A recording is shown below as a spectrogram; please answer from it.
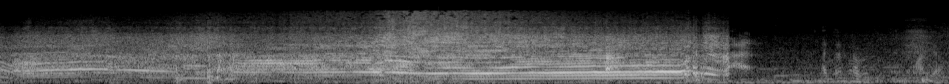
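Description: A classic race car at the Simola Hill Climb 2023 holds a loud, sustained, howling engine note at high revs, sounding near, before the roar cuts off abruptly and leaves faint background noise.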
